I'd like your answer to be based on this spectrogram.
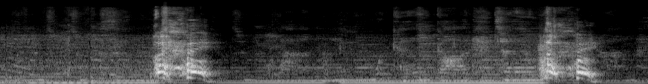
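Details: Young male idol sneezing during a live stream, described as allergic: two sharp, explosive sneezes, each with a quick breath in first, over steady background music.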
